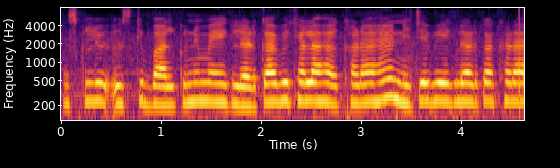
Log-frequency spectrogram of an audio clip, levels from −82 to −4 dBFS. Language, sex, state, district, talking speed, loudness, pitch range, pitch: Hindi, female, Odisha, Sambalpur, 180 wpm, -14 LUFS, 215-235 Hz, 230 Hz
